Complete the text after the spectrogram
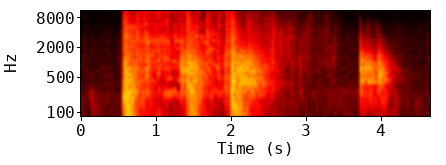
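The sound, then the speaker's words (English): A gavel repeatedly smashes a dictaphone, loud: three heavy crunching blows with cracking, rattling debris, then a short pause and one final violent strike. “And then the smashing sound is Oliver Babish picking up his, as he puts it, his big hammer, which is a gavel given to him by, like, some famous judge, and smashing the dictaphone violently and perfectly comedically timed.”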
